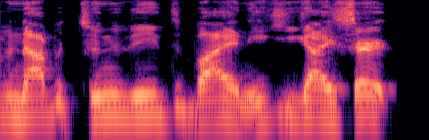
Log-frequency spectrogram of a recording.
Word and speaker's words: ikigai: done an episode about ikigai did I say that right I'm always getting Iran no you actually said it right when people say icky guys I'm gonna punch him in the face probably like 50 on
